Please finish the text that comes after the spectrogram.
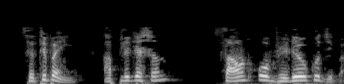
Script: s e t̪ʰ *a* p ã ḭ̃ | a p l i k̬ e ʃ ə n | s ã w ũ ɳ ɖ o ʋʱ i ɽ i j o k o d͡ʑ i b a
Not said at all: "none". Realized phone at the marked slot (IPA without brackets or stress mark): i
